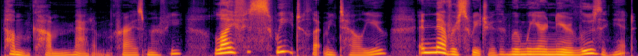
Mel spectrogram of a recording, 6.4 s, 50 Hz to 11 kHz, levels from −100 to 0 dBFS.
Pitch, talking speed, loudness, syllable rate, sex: 160 Hz, 205 wpm, -21 LUFS, 5.0 syllables/s, female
